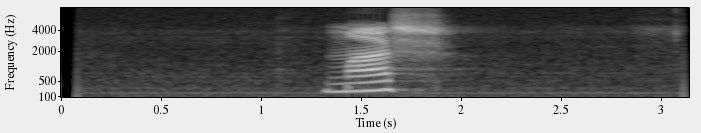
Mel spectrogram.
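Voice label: "izquierda" Spanish, Ixil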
